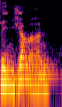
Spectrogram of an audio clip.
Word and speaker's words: Finjan: probably one Nasdaq and now I pronounced it's in John because we have a little conversation prior to coming on camera and give us a quick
